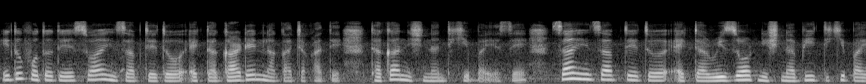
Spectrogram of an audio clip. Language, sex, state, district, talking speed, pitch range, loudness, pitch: Nagamese, female, Nagaland, Dimapur, 185 wpm, 165-210 Hz, -17 LUFS, 185 Hz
